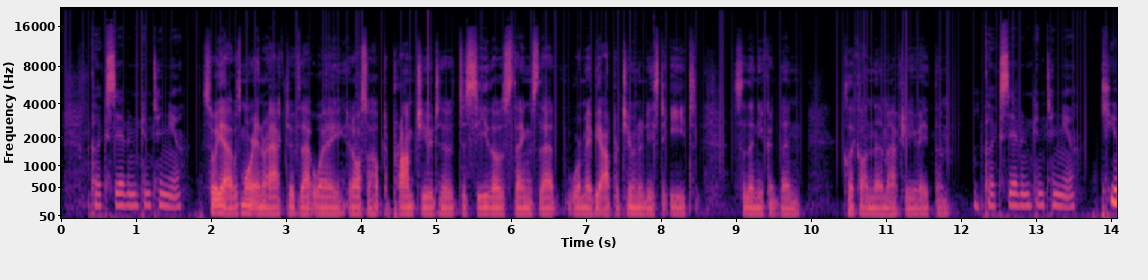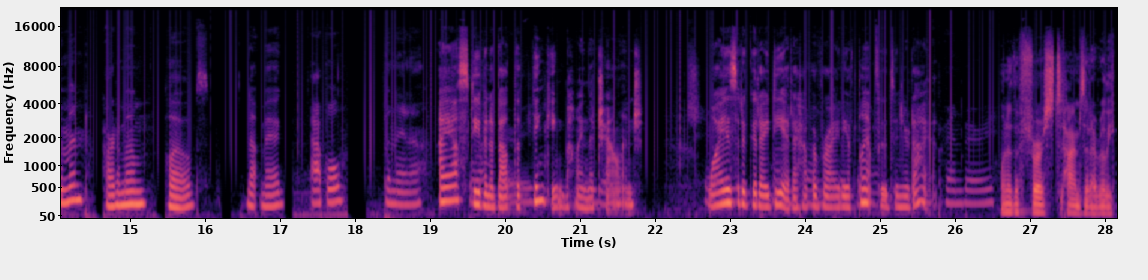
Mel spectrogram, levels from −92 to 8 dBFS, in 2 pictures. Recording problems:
crackle, like an old record; faint; 25 dB below the speech

